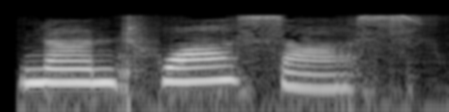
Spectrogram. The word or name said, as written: nantua sauce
